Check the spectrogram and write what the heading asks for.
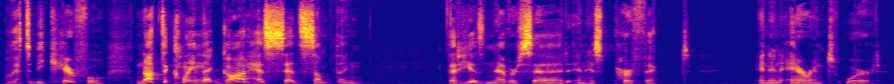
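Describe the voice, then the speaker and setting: Man, preacher, medium pitch, heavy vocal fry, sermon delivery, deliberate pauses, emphatic repetition, rhetorical questions. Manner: rhetorical questions put to listeners. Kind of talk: sermon, Bible exposition to a congregation.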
